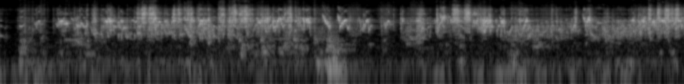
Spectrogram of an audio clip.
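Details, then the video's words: Talking budgerigars produce nearly unbroken, harsh, scratchy chatter mixed with quick chirps, staying loud and busy throughout with only a brief dip near the middle. "budgies parrot talking | chidiya ki awaz"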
